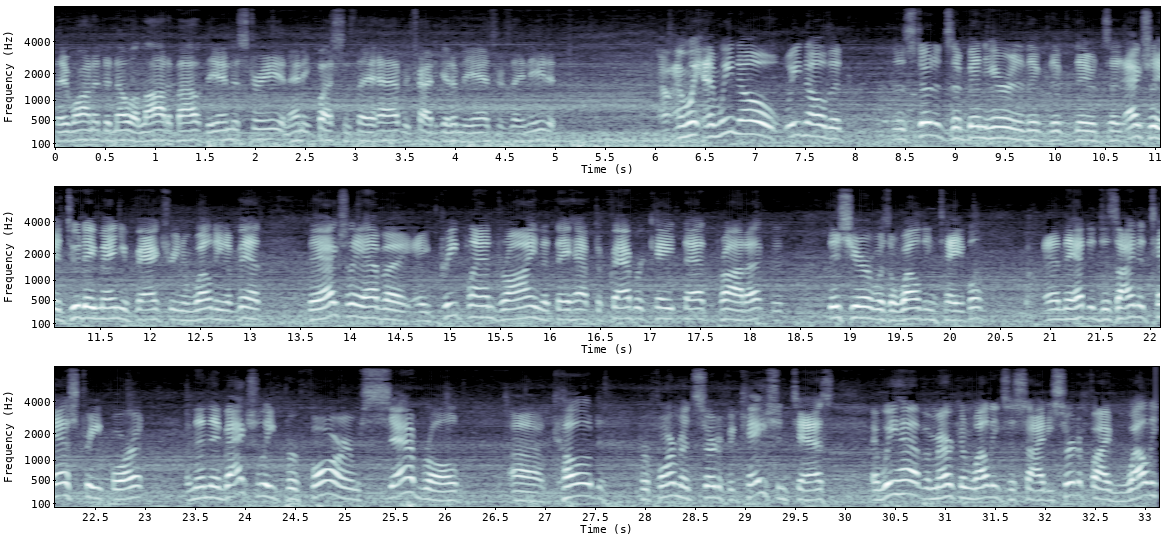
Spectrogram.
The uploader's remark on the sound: Welding Thunder at West-MEC. At WWB Welding Thunder 2021.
